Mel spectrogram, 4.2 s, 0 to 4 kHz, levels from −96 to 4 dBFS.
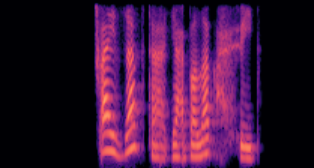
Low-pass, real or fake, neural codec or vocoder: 3.6 kHz; fake; autoencoder, 48 kHz, 128 numbers a frame, DAC-VAE, trained on Japanese speech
